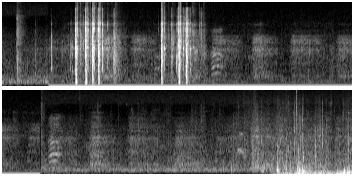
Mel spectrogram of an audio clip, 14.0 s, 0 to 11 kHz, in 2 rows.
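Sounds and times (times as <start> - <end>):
airsoft gun firing bursts: 1.0 - 7.7.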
